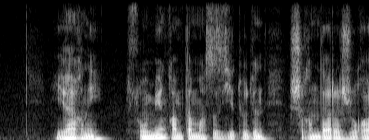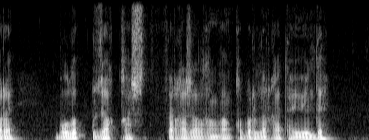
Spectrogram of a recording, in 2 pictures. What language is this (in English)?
Kazakh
